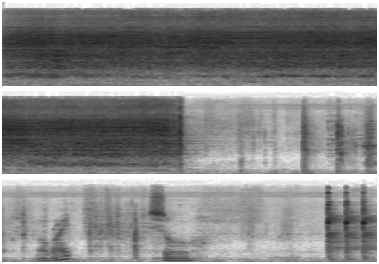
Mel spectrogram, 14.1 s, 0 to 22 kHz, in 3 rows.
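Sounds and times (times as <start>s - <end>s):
handheld power tool running: 0.0s - 7.0s.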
